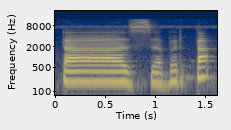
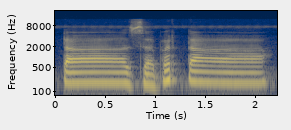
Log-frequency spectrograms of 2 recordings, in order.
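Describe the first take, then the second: First: The final vowel is cut off abruptly. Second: The final vowel is drawn out long. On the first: "झटका करके पढ़ने से हुर्फ तब्दील हो जाएगा। जैसे" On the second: "खींचने पे"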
